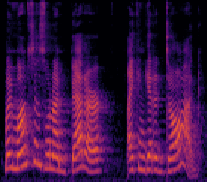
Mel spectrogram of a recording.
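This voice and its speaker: A woman reading a children's novel aloud, voicing an eager, talkative young boy who is earnest and excitable. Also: high voice, moderate pace, voice pushed up. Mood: hopeful.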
